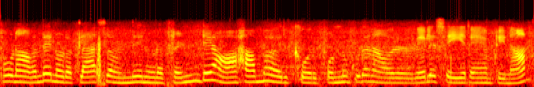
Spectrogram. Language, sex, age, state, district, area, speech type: Tamil, female, 18-30, Tamil Nadu, Sivaganga, rural, spontaneous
